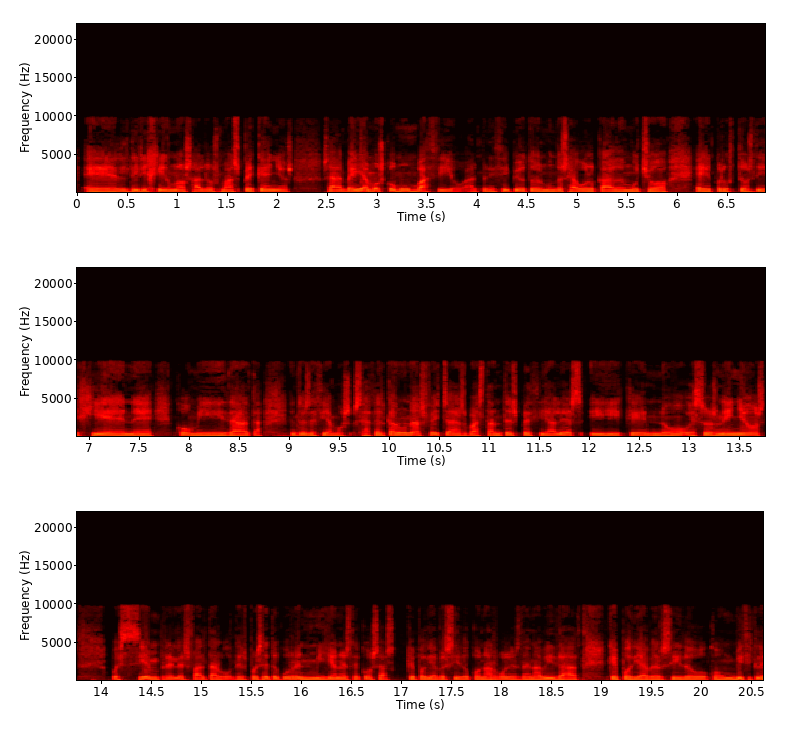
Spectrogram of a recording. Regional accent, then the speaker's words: Ribamontana al Monte, Cantabria, Spain; Nosotras somos de Ribamontana al Monte.

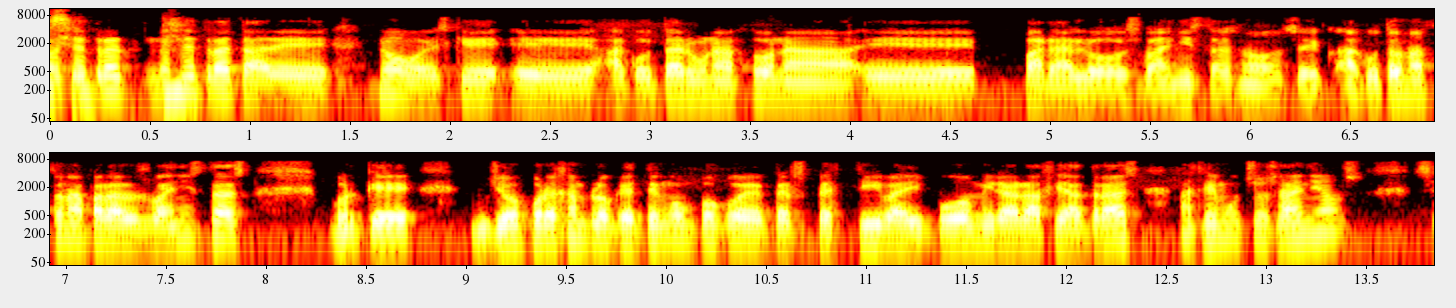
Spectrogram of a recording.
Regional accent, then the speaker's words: Cantabria, Spain; las personas pues que somos de aquí, que somos de Cantabria

